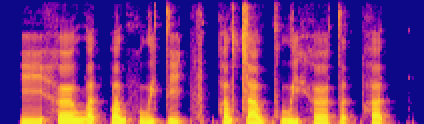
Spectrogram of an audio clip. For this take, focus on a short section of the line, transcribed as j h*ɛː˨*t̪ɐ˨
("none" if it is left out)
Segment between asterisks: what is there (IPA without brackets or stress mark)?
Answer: œː˨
